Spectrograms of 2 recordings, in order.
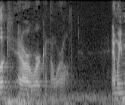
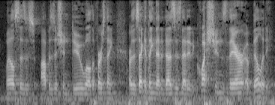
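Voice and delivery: ordinary talk, nothing marked

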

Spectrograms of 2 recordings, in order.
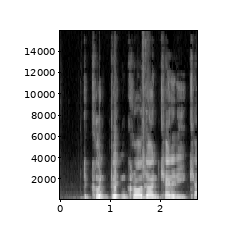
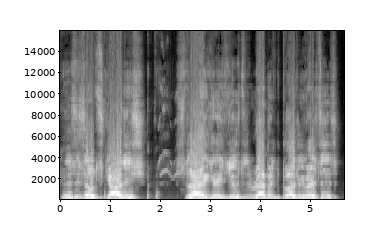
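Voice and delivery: put-on loud, high mangled Scots-Austrian accent; Scottish Schwarzenegger; 6 semitones higher, 5 dB louder than usual. Co-host rereading the slang entry as Scottish Schwarzenegger. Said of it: "Authentic Scottish Schwarzenegger".

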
